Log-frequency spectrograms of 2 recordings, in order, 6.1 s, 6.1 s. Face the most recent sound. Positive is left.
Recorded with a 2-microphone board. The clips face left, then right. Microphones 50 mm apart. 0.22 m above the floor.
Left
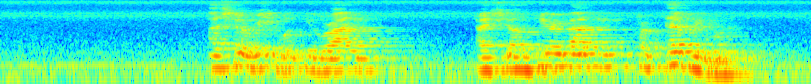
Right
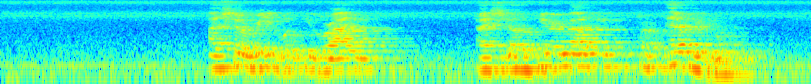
turn(degrees=40)  # may be behind; listen again after turning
